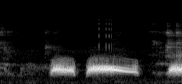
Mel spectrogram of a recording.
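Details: Spotted dove cooing to stimulate and lure other doves; two loud, steady, deep hooting notes, the second longer and slightly falling, with another coo beginning at the very end.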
